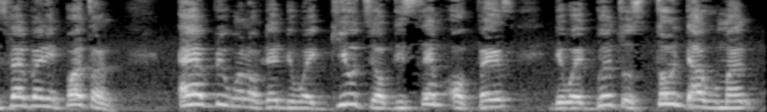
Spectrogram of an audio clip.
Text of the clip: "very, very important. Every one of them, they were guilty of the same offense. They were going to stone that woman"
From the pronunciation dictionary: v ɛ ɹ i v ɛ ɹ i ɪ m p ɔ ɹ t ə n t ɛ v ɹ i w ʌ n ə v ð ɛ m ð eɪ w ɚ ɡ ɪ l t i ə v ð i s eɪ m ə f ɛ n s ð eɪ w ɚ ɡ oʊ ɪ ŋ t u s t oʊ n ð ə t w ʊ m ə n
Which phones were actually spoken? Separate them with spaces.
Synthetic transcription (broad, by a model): v ɛ ɹ i v ɛ ɹ i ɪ m p ɔ t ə n t ɛ v ɹ i w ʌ n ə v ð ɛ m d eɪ w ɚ ɡ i l t i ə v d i s eɪ m ə f ɛ n s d eɪ w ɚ ɡ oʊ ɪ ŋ t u s t oʊ n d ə t w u m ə n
